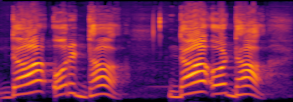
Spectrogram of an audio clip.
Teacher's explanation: ट वर्ग की ध्वनियां मूर्धन्य ध्वनियां होती हैं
